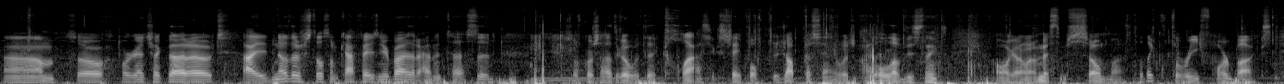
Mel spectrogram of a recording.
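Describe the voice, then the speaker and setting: A man's voice: deep voice, normal speed. A young man from Canada, talking casually on a travel vlog with many fillers while walking outdoors. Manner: relaxed, rambling with many fillers. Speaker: travel vlogger. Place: city streets outdoors. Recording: noisy outdoor street recording.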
